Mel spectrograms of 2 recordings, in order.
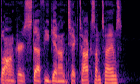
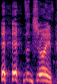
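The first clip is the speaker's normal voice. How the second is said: higher, slow mock-posh repeat through laughter; laughing put-on; 8 semitones higher, slower than usual. Real, not acted. Repeating the friend's joke line, higher put-on laughing voice. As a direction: lift it into a silly put-on voice, laughing.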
